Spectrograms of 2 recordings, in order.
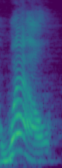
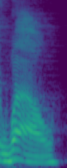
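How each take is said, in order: First: The word goes up to a high pitch. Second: The word is said on a lower pitch. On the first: The speaker has room to drop into the next phrase. The speaker calls it right. "So you go up on well" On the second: The speaker leaves no room to drop to the next phrase. The speaker calls it wrong. "The mistake you have is you're not starting off high enough... you can't get there"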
